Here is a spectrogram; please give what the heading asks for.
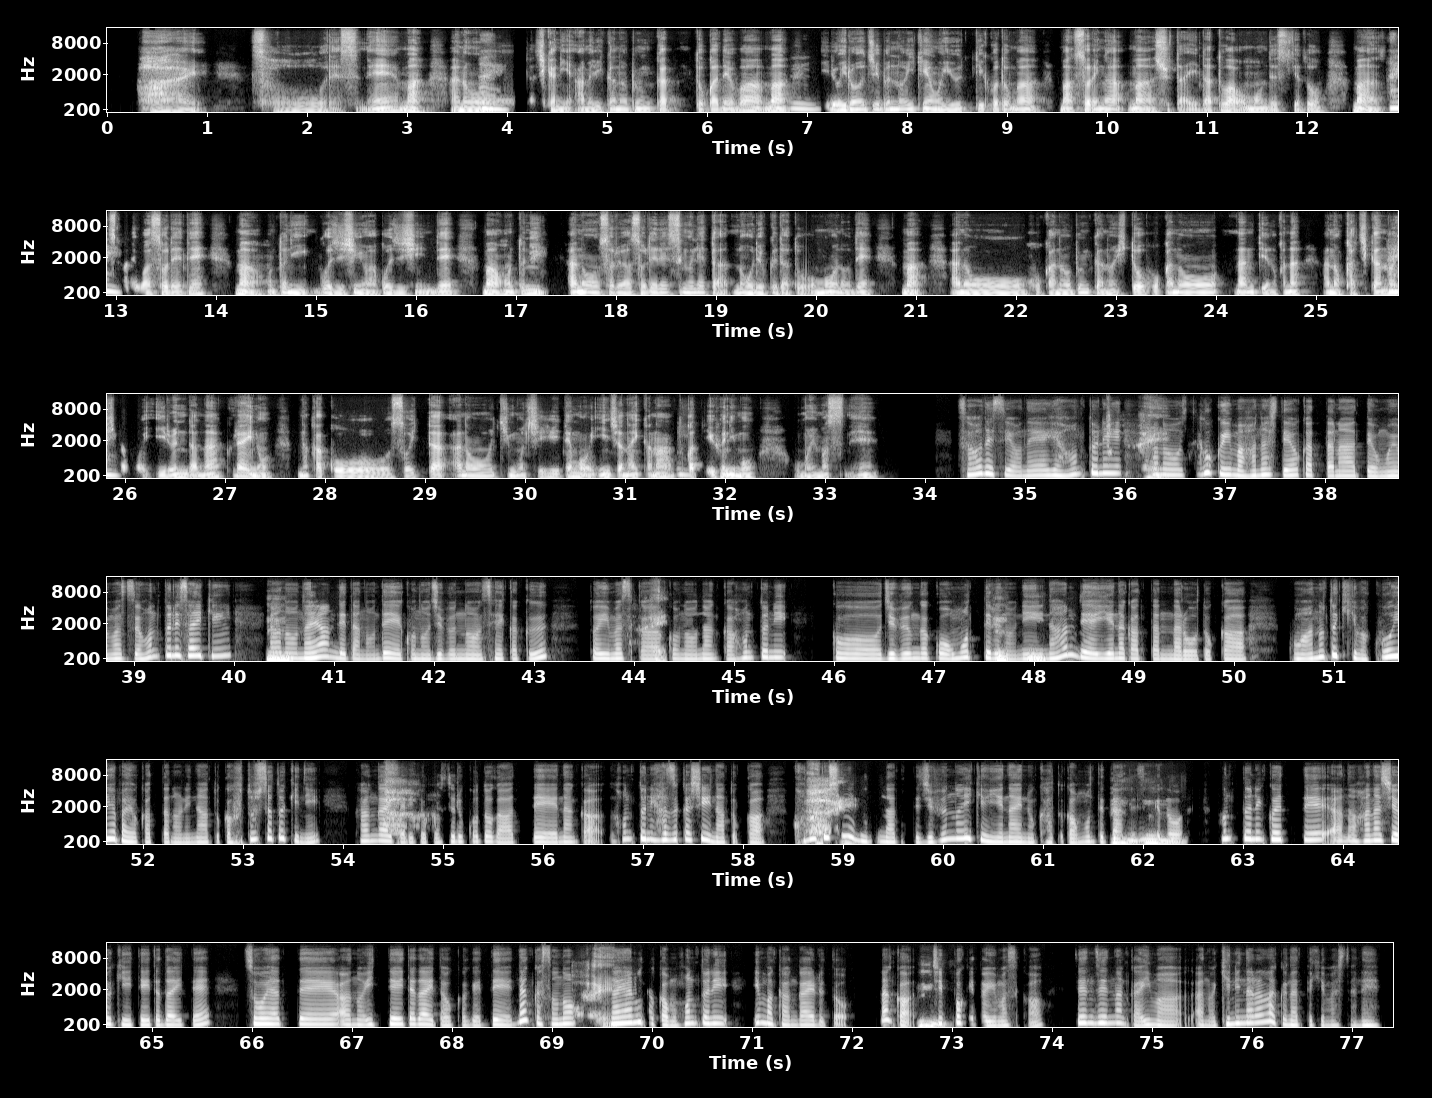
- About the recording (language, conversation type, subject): Japanese, advice, 他人の評価が気になって自分の考えを言えないとき、どうすればいいですか？
- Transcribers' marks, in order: none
